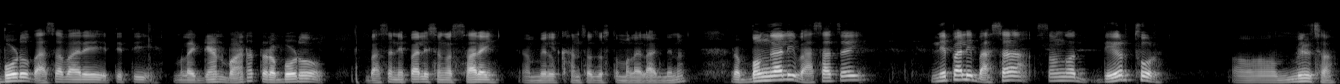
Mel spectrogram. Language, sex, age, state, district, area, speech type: Nepali, male, 45-60, West Bengal, Kalimpong, rural, spontaneous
